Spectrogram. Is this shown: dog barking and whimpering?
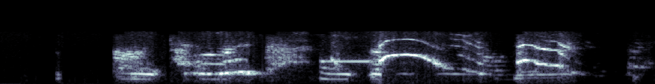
yes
